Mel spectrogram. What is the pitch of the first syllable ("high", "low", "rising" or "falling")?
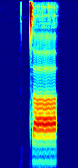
high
